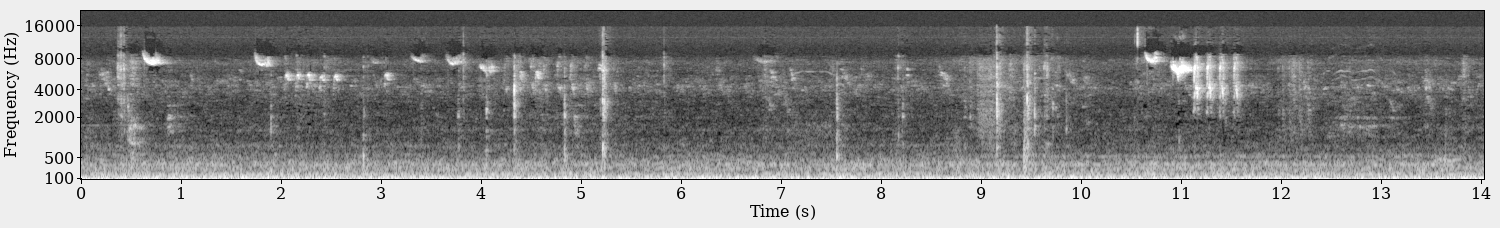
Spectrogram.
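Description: Sparrows chirping in short, high notes scattered through, bunching into a quick run about eleven seconds in, over a steady low rumble, with a few sharp clicks.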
